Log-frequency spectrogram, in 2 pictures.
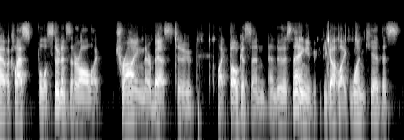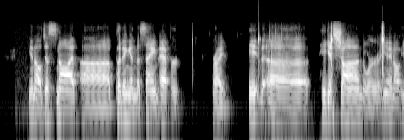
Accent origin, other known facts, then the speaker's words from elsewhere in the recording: Appalachia, Kentucky, United States; moved away as an adult; now in South Korea; I'm from Appalachia in Kentucky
